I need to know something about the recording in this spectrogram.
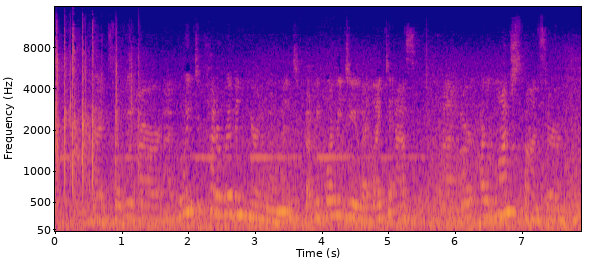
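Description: A woman speaks calmly into a microphone over a loudspeaker outdoors.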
